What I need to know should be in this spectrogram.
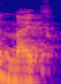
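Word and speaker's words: knife: इसी तरीके से नाइफ, नाइफ तो हो चुका है ऊपर भी, नाइफ में के साइलेंट है।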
